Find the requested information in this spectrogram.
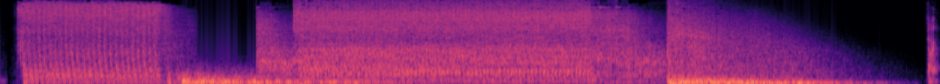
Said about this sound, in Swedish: Men jag tycker så här, vi har inte jättemycket explosioner eller kulsprutor, så kan vi få in dem dem nu.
